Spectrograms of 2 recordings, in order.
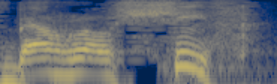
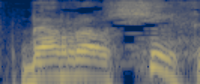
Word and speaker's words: Bereshith: The first word in the Old Testament is Bereshith. Bereshith. If you hear the middle syllable, Rosh, Berosh, Bereshith. Say that with me. Bereshith. Very good. The middle word is Rosh. R-O-S-H.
